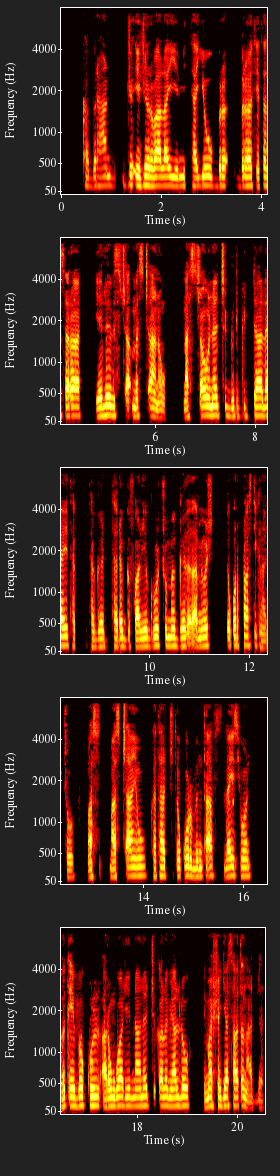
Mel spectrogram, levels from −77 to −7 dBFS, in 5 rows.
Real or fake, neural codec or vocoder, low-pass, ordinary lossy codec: real; none; 7.2 kHz; MP3, 48 kbps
